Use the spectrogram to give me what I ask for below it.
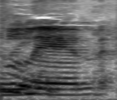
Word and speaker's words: Lyn: My middle name is Lynn and it's spelled L-Y-N.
